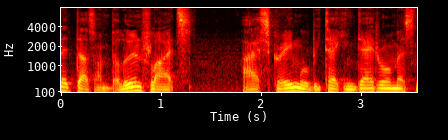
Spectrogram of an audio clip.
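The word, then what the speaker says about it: ISS-CREAM: series 12 will be the ISS creme pronounced ice-cream cosmic ray detector ice-cream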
